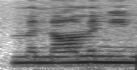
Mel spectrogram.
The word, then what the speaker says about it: Menominee: who's the founding president of the College of Menominee Nation.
